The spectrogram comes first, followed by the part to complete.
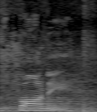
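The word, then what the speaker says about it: Fani: But many many people their lives have been destroyed because of Fonnie. Fan Ni. Fi. You have to pronounce it Fonnie.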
